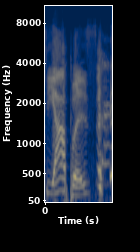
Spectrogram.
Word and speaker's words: Ciampa: Okay, so Champ. Wait, where was the H at? – There is no H.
